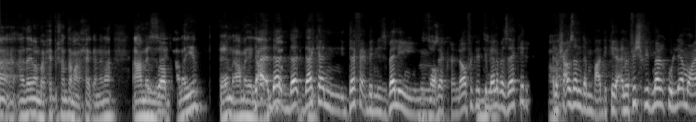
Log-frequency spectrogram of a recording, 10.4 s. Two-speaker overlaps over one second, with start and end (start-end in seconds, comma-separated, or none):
none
